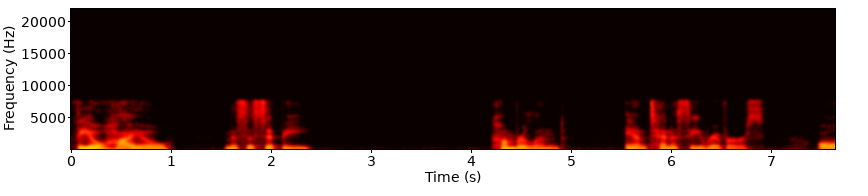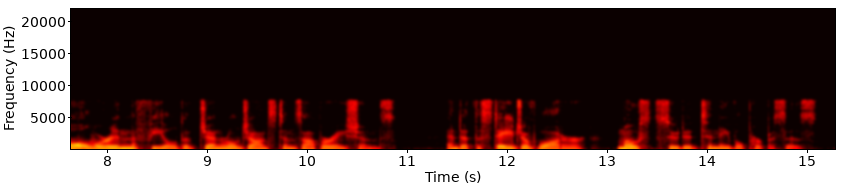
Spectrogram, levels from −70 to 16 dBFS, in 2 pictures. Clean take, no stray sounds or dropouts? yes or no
yes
